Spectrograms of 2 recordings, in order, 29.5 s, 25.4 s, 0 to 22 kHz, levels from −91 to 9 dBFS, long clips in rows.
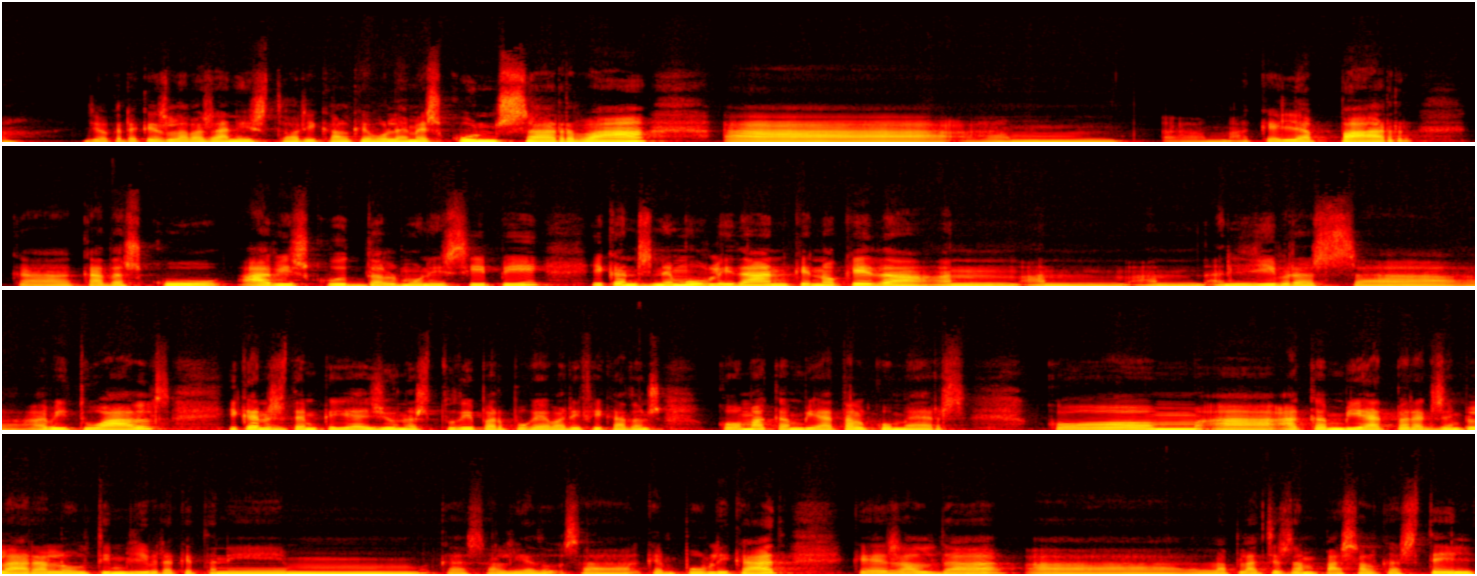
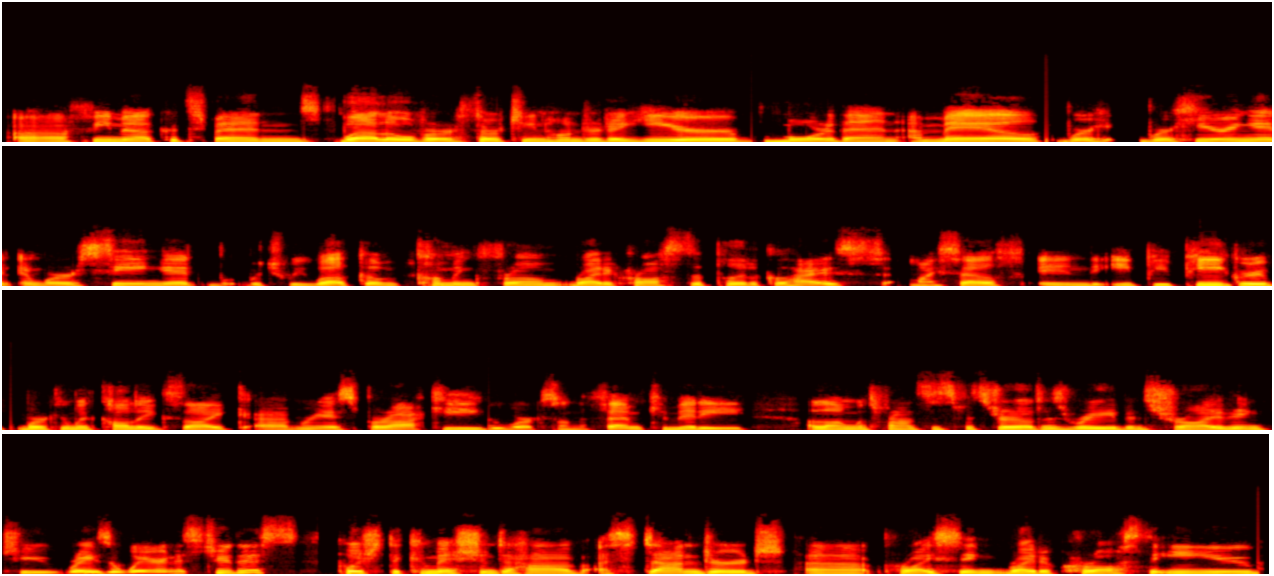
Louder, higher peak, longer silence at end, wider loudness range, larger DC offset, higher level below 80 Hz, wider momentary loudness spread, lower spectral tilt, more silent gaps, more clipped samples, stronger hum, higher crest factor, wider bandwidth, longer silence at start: about the same, -24 LUFS vs -24 LUFS; about the same, -4 dBFS vs -6 dBFS; about the same, 0 s vs 0.05 s; about the same, 5 LU vs 4 LU; neither; about the same, -76 dBFS vs -72 dBFS; first, 11 LU vs 8 LU; first, -6 dB/octave vs -4.5 dB/octave; neither; neither; neither; about the same, 20 dB vs 16 dB; first, 11.5 kHz vs 8.6 kHz; about the same, 0 s vs 0.05 s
